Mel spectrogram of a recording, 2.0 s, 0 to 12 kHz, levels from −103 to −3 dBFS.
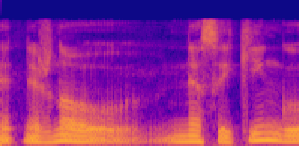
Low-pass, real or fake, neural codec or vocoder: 7.2 kHz; real; none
